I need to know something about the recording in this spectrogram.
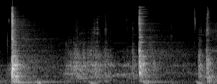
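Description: Metal service door on a Kubota GL14000 generator's enclosure being unlatched and swung open: a sharp latch click just after the start and a second click about a second and a half in.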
